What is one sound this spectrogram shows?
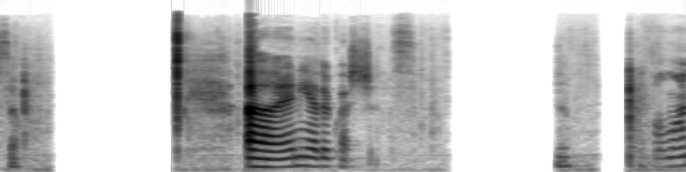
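A woman speaks into a microphone in a calm, conversational voice.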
